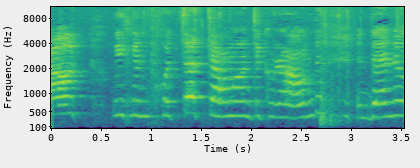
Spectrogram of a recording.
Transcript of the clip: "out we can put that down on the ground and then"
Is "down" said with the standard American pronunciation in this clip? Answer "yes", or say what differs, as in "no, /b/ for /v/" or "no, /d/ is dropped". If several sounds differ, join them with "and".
yes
